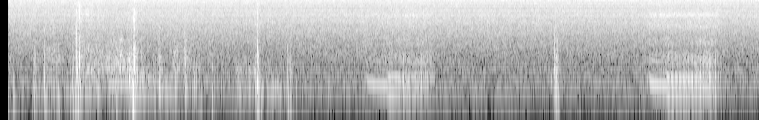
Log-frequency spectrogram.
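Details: Domestic cat snoring while asleep on a person's lap indoors; soft, breathy rasping snores with a few short clicks and snorts in between, separated by quiet pauses.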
